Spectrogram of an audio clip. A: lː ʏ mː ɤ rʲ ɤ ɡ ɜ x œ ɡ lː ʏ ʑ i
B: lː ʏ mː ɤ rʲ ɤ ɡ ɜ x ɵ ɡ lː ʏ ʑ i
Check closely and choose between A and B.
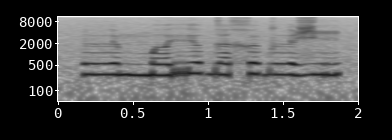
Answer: B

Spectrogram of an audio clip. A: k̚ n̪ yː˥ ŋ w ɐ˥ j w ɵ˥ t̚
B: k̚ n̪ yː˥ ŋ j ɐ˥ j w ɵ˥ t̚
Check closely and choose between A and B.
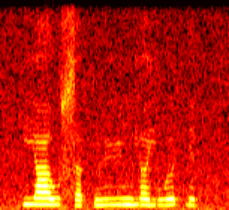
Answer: B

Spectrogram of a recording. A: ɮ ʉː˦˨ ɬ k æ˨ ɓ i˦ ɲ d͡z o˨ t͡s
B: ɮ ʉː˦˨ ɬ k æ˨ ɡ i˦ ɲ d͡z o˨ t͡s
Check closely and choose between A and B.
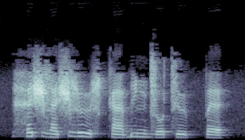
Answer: A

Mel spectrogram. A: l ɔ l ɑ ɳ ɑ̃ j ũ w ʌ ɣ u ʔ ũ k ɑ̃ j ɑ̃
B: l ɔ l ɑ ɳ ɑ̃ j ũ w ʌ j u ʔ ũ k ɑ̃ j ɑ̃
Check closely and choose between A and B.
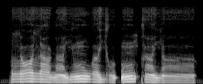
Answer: B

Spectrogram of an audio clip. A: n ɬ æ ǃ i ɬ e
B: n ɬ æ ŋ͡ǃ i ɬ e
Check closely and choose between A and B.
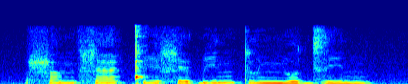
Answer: A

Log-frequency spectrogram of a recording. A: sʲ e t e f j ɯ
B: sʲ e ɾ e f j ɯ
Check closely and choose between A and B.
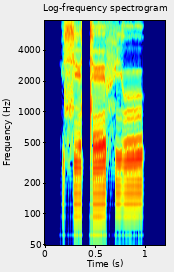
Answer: A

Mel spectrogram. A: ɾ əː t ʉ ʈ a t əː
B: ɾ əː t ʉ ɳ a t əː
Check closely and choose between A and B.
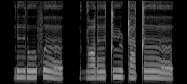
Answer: A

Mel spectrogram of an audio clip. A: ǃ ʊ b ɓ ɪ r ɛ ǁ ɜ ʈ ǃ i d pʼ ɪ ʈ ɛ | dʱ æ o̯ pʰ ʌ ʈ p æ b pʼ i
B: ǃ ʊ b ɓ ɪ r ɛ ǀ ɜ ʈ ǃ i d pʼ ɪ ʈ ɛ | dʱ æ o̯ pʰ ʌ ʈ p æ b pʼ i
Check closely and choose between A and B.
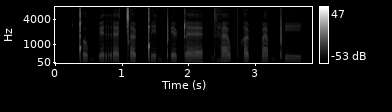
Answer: B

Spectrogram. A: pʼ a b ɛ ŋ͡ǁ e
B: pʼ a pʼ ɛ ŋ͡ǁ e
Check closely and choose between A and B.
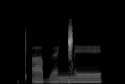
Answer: A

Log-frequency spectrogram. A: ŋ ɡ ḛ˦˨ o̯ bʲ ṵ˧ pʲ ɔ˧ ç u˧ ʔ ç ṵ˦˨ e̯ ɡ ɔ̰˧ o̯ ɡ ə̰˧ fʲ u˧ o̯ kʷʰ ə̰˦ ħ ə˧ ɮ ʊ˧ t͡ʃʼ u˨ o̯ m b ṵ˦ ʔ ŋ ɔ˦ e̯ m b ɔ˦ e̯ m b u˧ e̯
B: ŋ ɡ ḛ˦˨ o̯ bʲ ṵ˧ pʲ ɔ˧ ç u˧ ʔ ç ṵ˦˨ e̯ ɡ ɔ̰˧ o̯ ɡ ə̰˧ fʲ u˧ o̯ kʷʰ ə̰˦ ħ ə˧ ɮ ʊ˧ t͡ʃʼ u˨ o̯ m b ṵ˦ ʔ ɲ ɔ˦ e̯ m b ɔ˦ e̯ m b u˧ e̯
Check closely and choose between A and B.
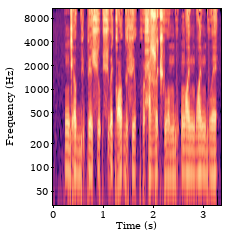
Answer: A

